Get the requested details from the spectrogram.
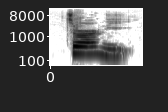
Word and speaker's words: journey: 今天我们来学习单词 journey，j o u r n e y，表示旅行的含义。我们用谐音法来记忆这个单词 journey，它的发音很像汉语的折你，折磨的折，你自己的你。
